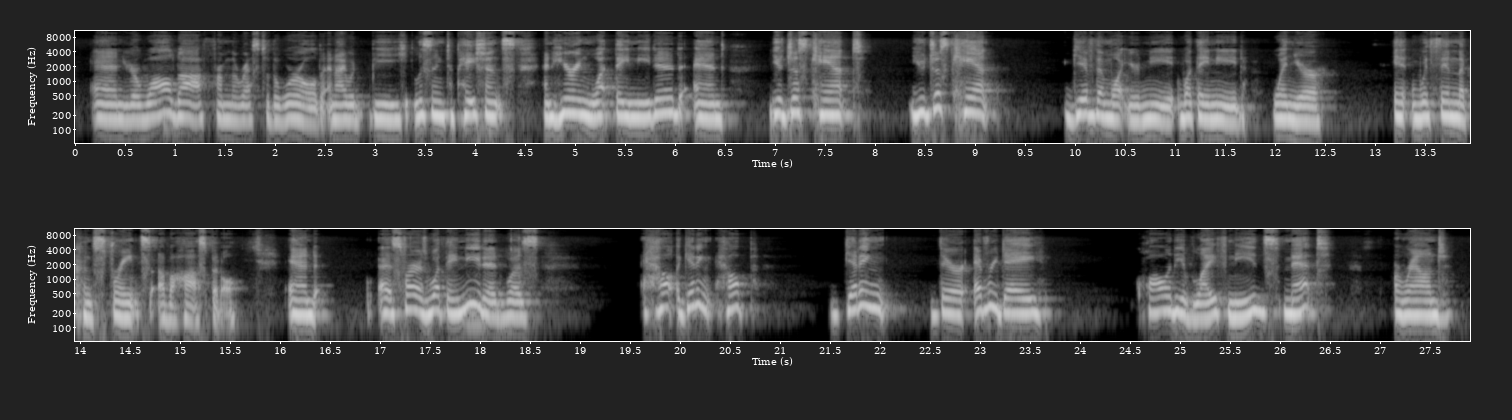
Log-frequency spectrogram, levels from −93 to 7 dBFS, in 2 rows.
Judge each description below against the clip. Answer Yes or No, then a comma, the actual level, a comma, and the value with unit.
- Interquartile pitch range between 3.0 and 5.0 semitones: Yes, average, 3.3 semitones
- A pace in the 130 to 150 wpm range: Yes, average, 140 wpm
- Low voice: No, medium, 185 Hz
